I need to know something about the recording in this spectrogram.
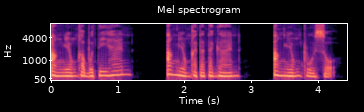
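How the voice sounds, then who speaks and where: A woman's voice: deep voice, a little slow, darkish tone, no room sound. Audio drama role: woman reading as a widowed father in love, solemn, tender and sincere, very dry close sound.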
